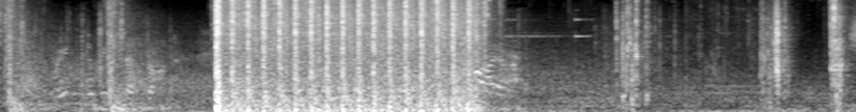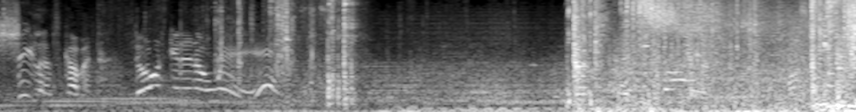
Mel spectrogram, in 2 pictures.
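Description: Automatic gunfire in the video game Apex Legends, with a long loud burst of rapid fire followed by scattered single shots and a final sustained volley, mixed with game effects and voice chatter.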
